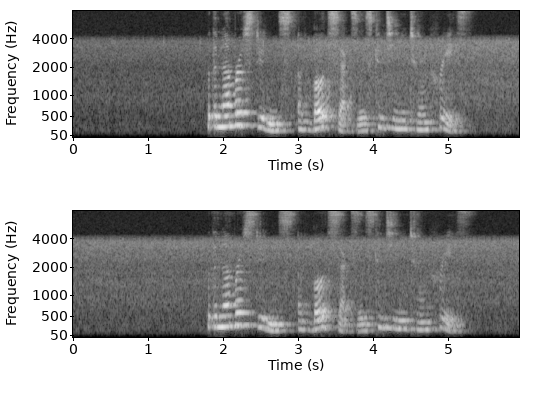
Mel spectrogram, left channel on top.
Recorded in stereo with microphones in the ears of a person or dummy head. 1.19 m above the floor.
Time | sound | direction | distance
1.8 | a woman speaking | 15° left (ahead or behind) | 3 m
